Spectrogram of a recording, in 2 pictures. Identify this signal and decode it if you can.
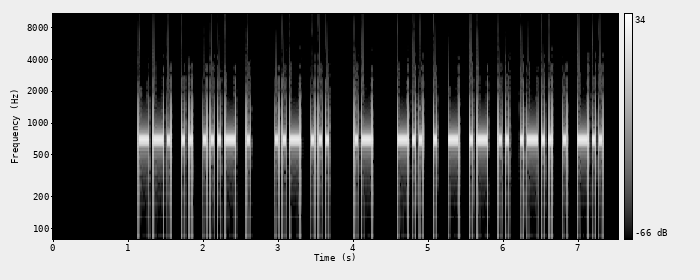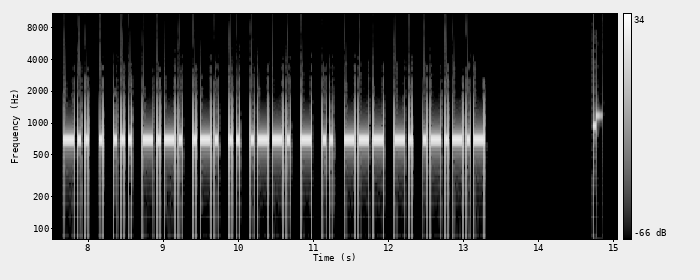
Morse code, heard as a keyed tone, about 25 wpm, 700 Hz. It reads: GIVE US A DETAILED DESCRIPTION.
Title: Sentences from Top 1500 Words 25wpm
